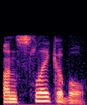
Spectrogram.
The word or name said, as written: unslakable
